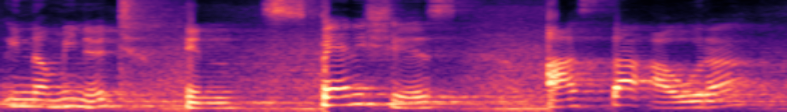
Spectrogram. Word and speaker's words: hasta ahora: a minute in Spanish hasta ahora H is silent hasta ahora hasta ahora next is see you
